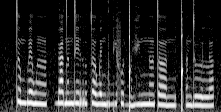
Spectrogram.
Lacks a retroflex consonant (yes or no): yes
